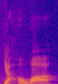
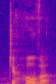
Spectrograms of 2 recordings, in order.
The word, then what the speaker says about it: Jehovah: are being put together producing this yahovah or Jehovah as we've come to uh pronounce it here in English so this is how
